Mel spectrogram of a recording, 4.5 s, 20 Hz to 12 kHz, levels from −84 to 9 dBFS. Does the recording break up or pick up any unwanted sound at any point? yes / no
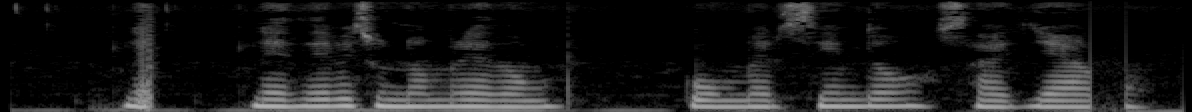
yes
